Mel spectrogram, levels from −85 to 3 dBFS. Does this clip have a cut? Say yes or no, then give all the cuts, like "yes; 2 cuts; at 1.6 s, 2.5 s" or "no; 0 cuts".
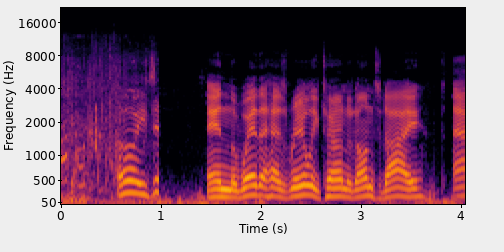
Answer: yes; 1 cut; at 1.0 s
